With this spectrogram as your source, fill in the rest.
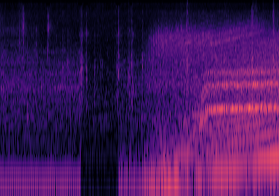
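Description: A car engine in the driving game BeamNG.drive idles, cuts out briefly, then revs up with a rising whine that climbs steadily in pitch.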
